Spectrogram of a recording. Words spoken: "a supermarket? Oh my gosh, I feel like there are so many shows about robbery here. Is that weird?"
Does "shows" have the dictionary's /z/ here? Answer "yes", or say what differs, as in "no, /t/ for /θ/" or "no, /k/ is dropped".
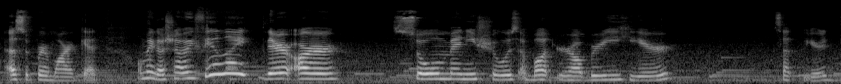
no, /s/ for /z/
